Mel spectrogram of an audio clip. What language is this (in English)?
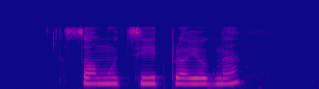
Nepali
